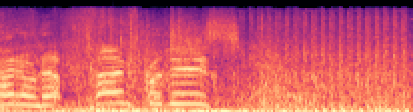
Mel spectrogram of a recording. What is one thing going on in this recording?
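An explosion bursts with a heavy boom.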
